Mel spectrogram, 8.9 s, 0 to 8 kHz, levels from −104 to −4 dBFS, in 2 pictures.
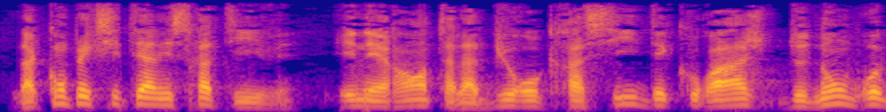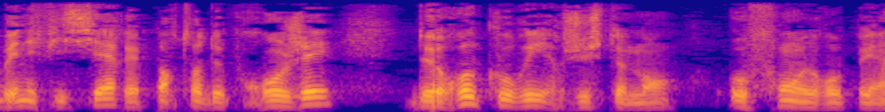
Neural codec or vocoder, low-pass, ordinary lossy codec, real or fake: vocoder, 44.1 kHz, 80 mel bands, Vocos; 7.2 kHz; none; fake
